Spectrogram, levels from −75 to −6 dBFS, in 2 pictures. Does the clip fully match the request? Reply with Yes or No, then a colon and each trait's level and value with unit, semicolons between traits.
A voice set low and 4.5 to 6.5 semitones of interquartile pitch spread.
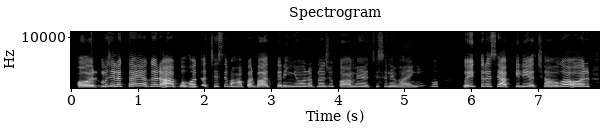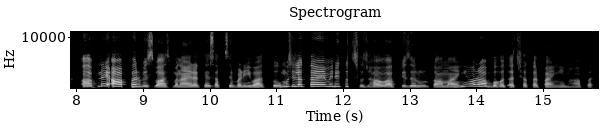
No: very high, 275 Hz; average, 4.9 semitones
